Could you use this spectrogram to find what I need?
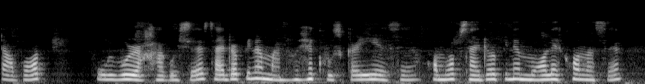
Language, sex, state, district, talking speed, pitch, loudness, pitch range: Assamese, female, Assam, Kamrup Metropolitan, 120 wpm, 225 Hz, -15 LUFS, 215-235 Hz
